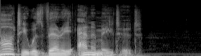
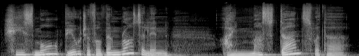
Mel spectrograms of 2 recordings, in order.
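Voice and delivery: higher, smitten wonder; lovestruck exclaiming; 6 semitones higher than usual. A narrator's reading. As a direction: marvel at a new love, pitch raised. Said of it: "he exclaimed".

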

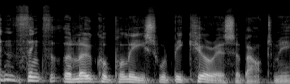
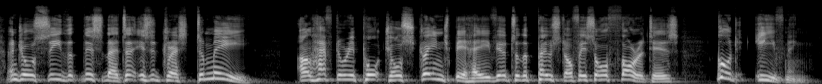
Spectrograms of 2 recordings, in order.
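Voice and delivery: higher-pitched, officious reprimand; indignant professor; 8 semitones higher than usual. A narrator's reading. Man posing as professor threatens to report postmistress, indignant. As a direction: play the affronted academic, voice raised in pitch. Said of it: "act the part of the professor".

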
